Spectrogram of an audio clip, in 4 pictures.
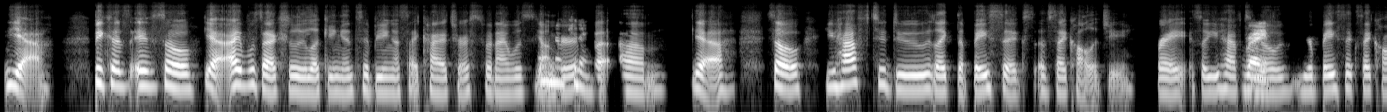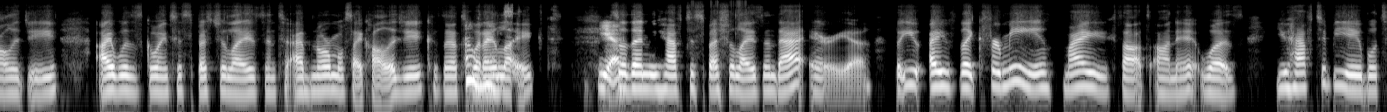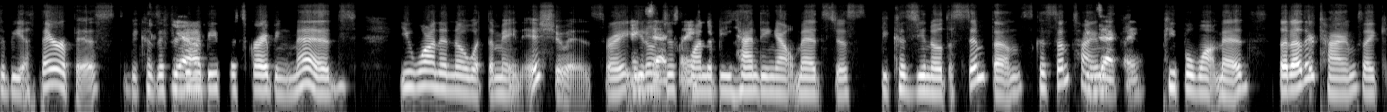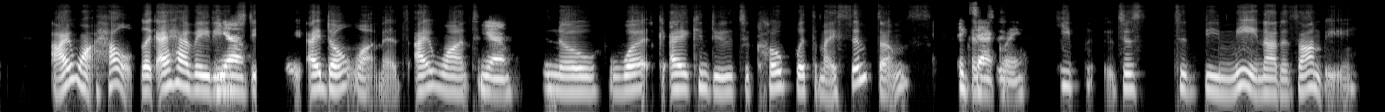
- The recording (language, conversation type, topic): English, unstructured, How do you decide whether to focus on one skill or develop a range of abilities in your career?
- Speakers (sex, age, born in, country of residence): female, 20-24, United States, United States; female, 35-39, United States, United States
- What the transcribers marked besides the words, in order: tapping; other background noise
